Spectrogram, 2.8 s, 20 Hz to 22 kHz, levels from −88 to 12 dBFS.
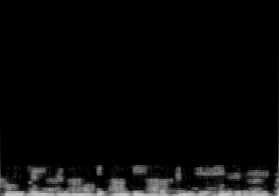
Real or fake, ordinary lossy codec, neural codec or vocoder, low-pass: fake; none; codec, 16 kHz, 8 kbps, FreqCodec, smaller model; 3.6 kHz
